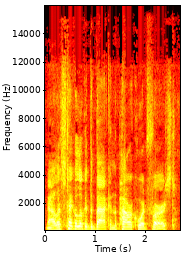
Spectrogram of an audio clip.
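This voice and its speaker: A man's voice: a little high, brisk, background noise. A man giving an instructional demonstration in a methodical, precise, explanatory way. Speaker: demonstrator of a vintage machine. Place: indoor workshop at a workbench.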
